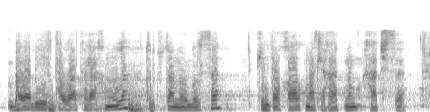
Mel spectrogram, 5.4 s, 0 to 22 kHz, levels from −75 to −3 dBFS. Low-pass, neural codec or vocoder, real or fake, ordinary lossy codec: 7.2 kHz; none; real; none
